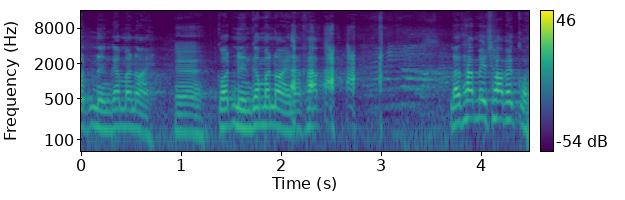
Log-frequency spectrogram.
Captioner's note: laughs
